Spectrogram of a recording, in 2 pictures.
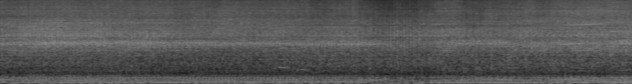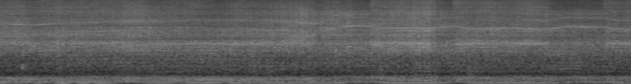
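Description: A diesel engine rumbles steadily nearby.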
